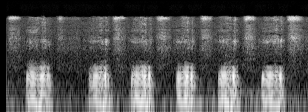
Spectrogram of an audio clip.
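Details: Loud snoring from a French Bulldog napping in his crate, loud enough to shake the walls, before he is woken.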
